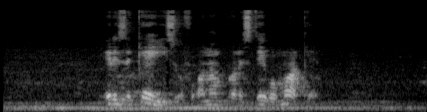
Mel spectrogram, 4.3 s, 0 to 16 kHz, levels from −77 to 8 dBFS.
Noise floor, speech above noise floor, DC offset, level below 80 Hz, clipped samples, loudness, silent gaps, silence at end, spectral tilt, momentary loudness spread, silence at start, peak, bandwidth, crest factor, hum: -46 dBFS; 23 dB; under 0.1%; -60 dBFS; under 0.1%; -24 LUFS; none; 0 s; -4 dB/octave; 20 LU; 0.05 s; -6 dBFS; 11.5 kHz; 20 dB; none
